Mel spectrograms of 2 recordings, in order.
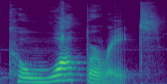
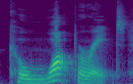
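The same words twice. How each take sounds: First: A W sound links the first two vowels. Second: The same.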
